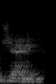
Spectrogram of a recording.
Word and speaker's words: Cenk: And then it's not pronounced Cenk, it's pronounced Cenk, and you got to explain that to people.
